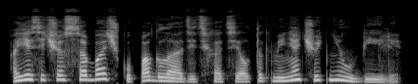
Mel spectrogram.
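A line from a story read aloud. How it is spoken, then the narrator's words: Sad. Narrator (Russian): печально прокомментировал издатель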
